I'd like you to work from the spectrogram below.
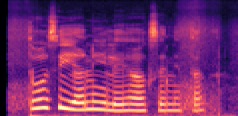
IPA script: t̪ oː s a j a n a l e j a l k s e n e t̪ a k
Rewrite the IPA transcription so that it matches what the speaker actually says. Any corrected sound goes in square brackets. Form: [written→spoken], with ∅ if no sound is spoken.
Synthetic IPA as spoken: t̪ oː s [a→i] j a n [a→i] l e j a [l→∅] k s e n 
